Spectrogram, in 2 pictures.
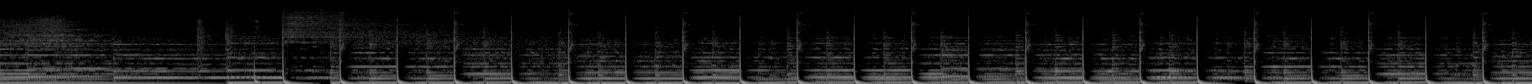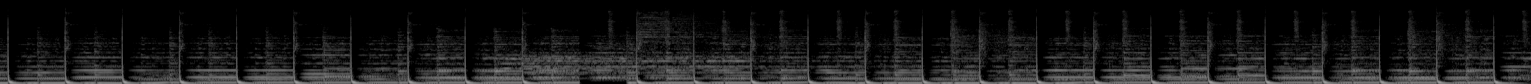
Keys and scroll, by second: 4.2 space, 7.0 ctrl+g, 7.8 c, 7.9 e, 8.4 Escape, 10.4 ctrl+q, 13.2 space, 13.4 F3, 13.6 Escape, 13.7 F2, 15.0 Escape, 15.8 F3, 18.7 space, 19.6 ctrl+g, 20.4 e, 21.3 Escape, 25.6 space, 26.9 shift+Page_Down.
